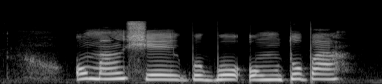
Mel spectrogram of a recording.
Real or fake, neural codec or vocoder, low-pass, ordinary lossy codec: real; none; none; none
